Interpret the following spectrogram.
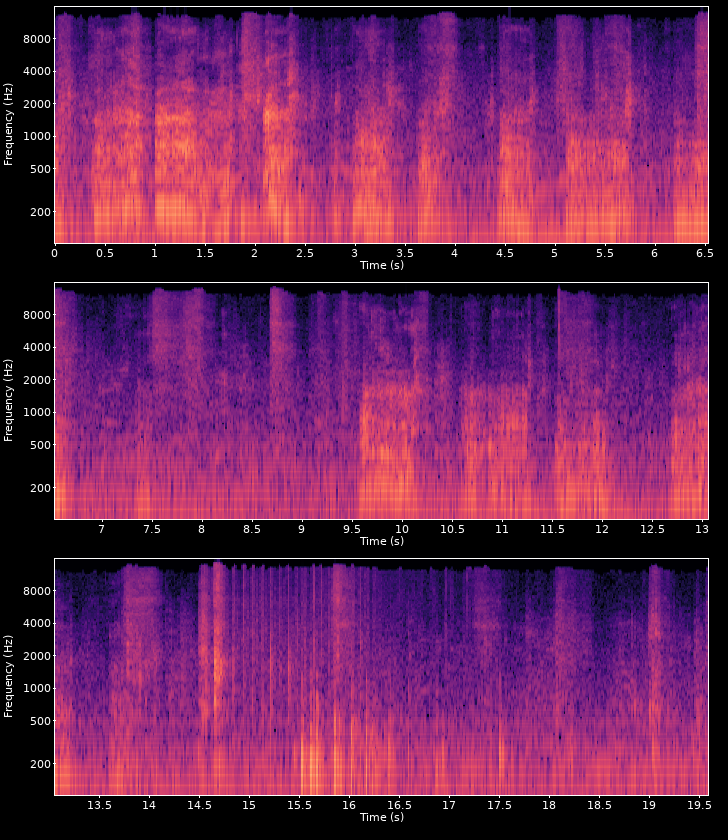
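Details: Several Shih Tzus play-chasing after a bath while still wet; gravelly growls and brief yaps come in irregular bursts, then fade into clattering scuffles and rustling toward the end.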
